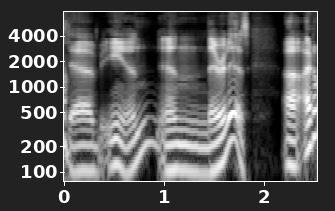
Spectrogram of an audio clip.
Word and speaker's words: Debian: This is, 30 years of, is it Debian? Is that how you say it? – It's Debian. – Debian. Okay, yep. That is the correct way. – It is, yes.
